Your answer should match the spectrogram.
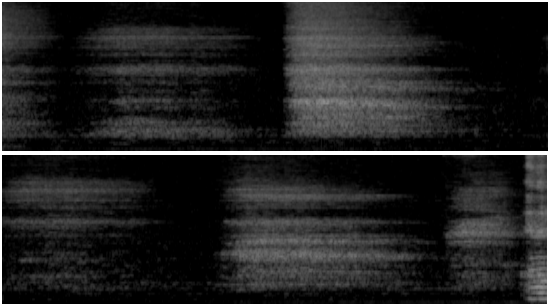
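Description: Slow, audible breaths taken while standing in yoga mountain pose, long airy inhales and exhales alternating at an even, calm pace, close and quiet with no talking.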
